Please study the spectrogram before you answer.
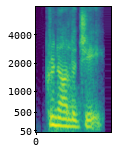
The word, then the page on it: Chronology: Indian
